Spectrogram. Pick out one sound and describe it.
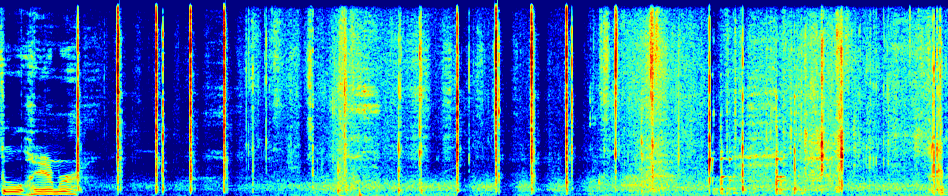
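A hammer taps sharply on a chisel handle again and again.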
